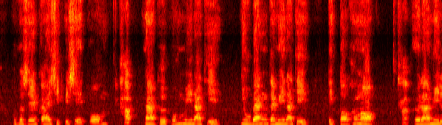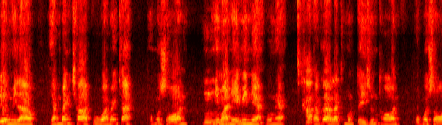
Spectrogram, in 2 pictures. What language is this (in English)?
Thai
